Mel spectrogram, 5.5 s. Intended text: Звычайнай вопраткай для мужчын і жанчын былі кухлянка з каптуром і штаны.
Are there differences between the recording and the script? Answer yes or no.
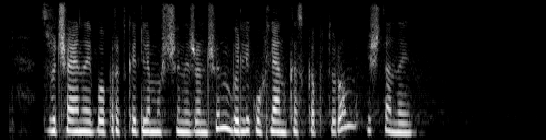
no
